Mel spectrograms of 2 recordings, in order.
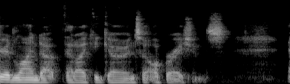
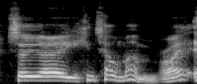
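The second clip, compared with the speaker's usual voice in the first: higher, louder, sheepish plea; sheepish coward; 10 semitones higher, 4 dB louder, slower than usual. Retold or imitated. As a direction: wheedle like a guilty son dodging trouble. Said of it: "the little coward I was".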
